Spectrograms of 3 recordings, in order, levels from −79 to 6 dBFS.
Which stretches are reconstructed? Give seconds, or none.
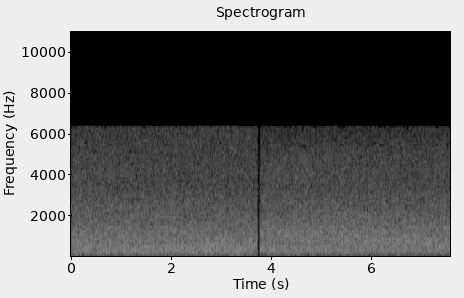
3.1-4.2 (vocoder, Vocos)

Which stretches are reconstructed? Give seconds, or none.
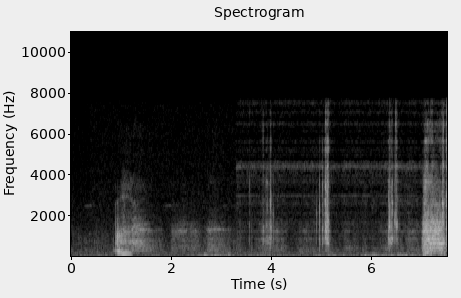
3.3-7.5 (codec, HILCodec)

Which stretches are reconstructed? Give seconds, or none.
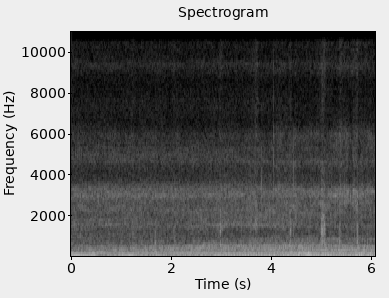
0.0-6.1 (autoencoder, DAC-VAE)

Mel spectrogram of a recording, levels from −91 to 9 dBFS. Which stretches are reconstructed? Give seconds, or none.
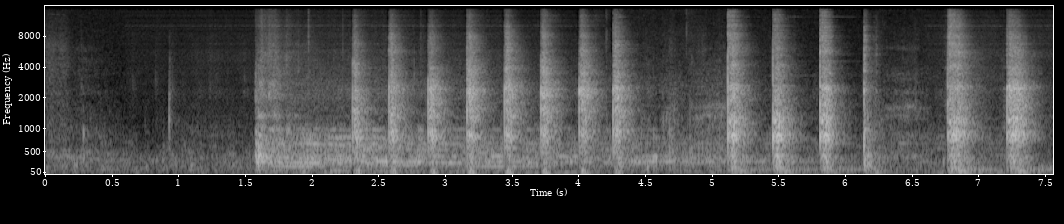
0.6-4.2 (autoencoder, DAC-VAE); 6.6-7.6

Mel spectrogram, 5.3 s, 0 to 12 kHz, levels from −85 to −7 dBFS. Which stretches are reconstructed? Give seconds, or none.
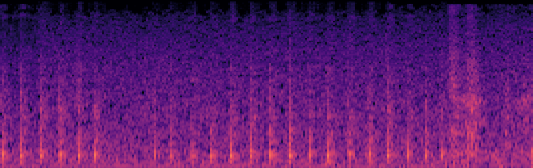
1.9-4.8 (vocoder, BigVGAN v2)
